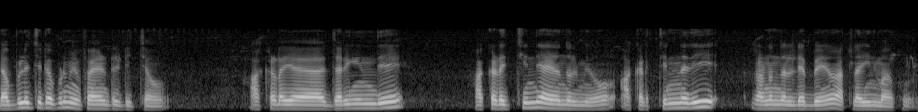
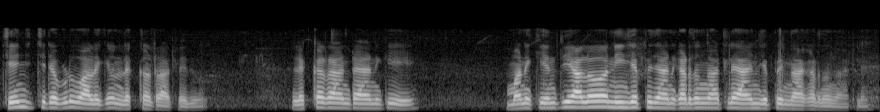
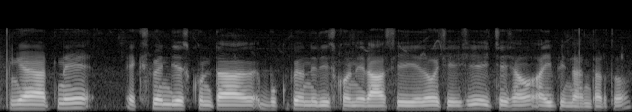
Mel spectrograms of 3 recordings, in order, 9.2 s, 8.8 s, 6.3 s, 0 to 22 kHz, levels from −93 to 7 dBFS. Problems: background sounds at intervals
